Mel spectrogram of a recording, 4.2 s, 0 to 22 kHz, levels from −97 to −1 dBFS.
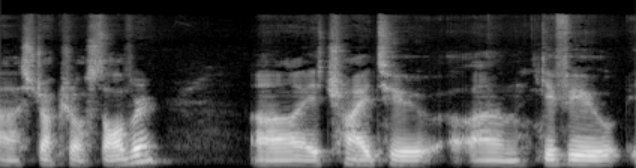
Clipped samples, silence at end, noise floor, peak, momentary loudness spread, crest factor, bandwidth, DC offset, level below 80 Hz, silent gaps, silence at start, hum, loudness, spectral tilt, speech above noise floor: under 0.1%; 0 s; -62 dBFS; -2 dBFS; 7 LU; 18 dB; 15.5 kHz; under 0.1%; -80 dBFS; none; 0 s; none; -20 LUFS; -5 dB/octave; 42 dB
